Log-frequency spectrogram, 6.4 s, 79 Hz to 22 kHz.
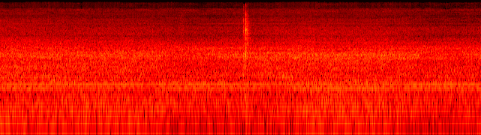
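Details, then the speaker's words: Philco Noisless 6800 BTU air conditioner, 1960s–70s, free find, likely unused for years, 81°F outside: even fan whoosh over steady compressor hum, one brief click, no rattles; blowing cold air, running normally. "So that's working pretty well. It's definitely cold."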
